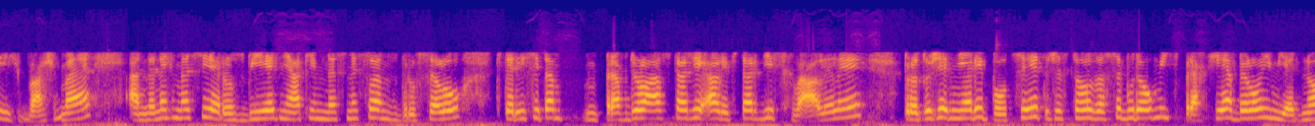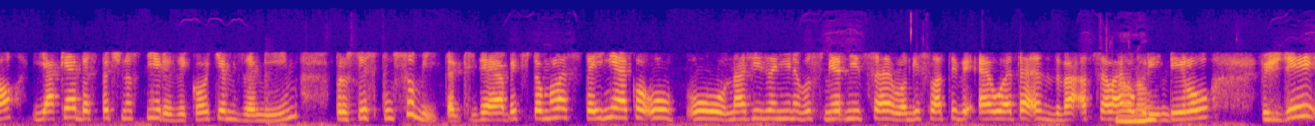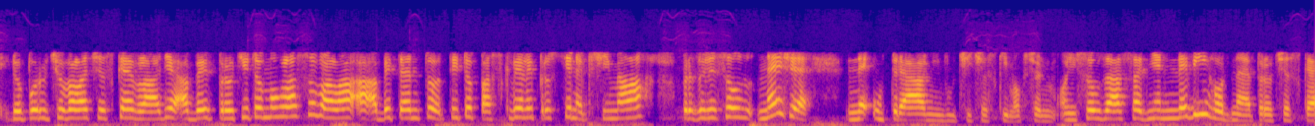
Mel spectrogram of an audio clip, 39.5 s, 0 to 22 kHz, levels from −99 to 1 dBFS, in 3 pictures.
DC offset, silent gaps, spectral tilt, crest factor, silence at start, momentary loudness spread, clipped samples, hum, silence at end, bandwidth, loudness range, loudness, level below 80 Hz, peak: under 0.1%; none; -5.5 dB/octave; 16 dB; 0 s; 9 LU; under 0.1%; none; 0 s; 8 kHz; 4 LU; -17 LUFS; -46 dBFS; 0 dBFS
